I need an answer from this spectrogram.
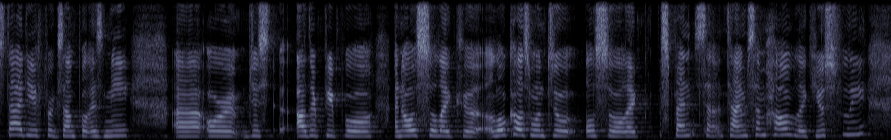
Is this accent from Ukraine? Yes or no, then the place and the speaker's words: yes; Ukraine; now in Poland; I am originally from Ukraine, but now I like study and volunteer in Poland.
